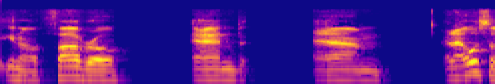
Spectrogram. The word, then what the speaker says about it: Favro: spelled uh you know if you say fabro it sounds like you know like john favreau uh obviously you know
